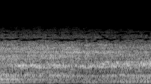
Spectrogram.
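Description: Loud, sustained squeal of car tires skidding to a stop by an alley toward the freight yards, a harsh continuous screech lasting the whole moment with steady intensity, with no voices.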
